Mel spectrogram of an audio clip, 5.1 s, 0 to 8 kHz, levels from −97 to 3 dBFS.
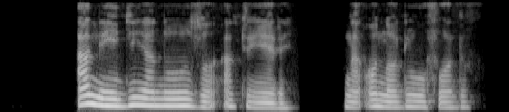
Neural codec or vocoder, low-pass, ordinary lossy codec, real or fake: codec, 16 kHz, 8 kbps, FunCodec, trained on LibriTTS, 25 frames a second; 7.2 kHz; none; fake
